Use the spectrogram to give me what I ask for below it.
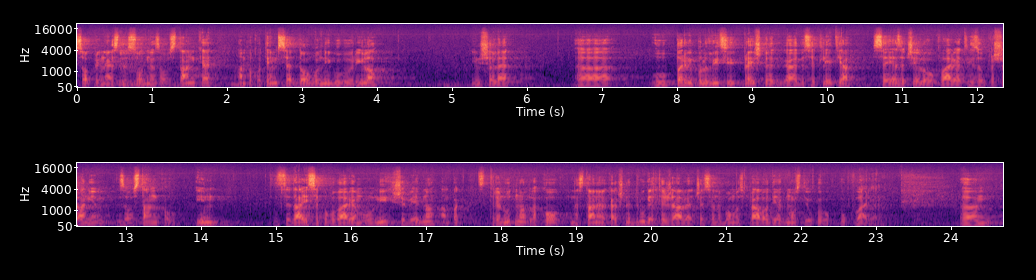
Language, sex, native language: Slovenian, male, Slovenian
